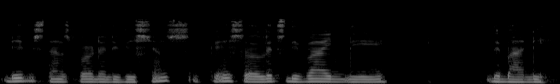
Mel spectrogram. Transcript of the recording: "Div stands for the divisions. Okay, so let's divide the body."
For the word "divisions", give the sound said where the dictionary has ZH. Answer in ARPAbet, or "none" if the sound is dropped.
SH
